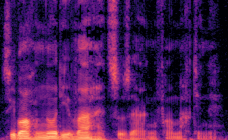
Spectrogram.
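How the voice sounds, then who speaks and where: Stern investigator in an old radio play, low gravelly voice, firm and lively. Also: male voice, exaggerated voice. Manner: firm, measured. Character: stern male investigator questioning a witness. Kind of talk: 1950s radio drama acting.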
